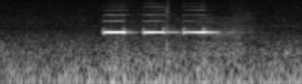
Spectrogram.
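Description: A kitchen timer goes off while a pasta bake finishes cooking, giving a short run of three or four bright, evenly spaced electronic beeps before falling quiet.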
